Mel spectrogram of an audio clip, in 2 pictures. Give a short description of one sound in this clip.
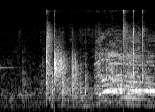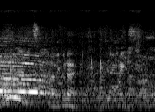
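Billiard balls clack against one another and roll across the table.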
